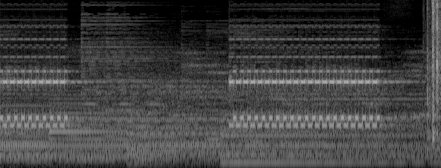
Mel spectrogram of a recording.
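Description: A telephone ringing twice: the first ring stops under a second in, and the second starts a little past two seconds and lasts about a second and a half. Low background music runs beneath.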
